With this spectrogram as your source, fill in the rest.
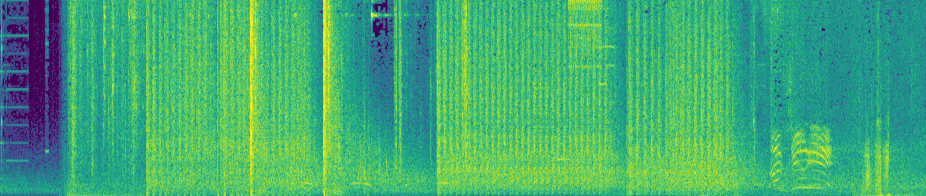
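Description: Rapid rifle gunfire rattles in quick bursts.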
